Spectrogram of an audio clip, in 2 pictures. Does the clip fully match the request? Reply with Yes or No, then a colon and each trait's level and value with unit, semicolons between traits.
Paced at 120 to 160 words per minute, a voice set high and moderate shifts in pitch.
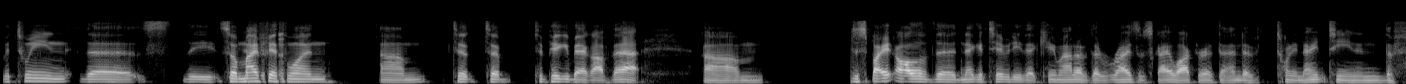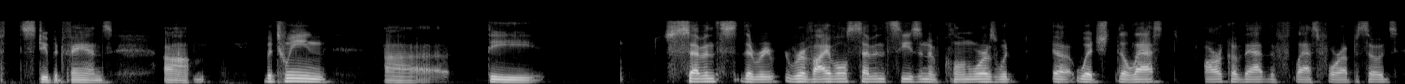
No: average, 140 wpm; low, 115 Hz; average, 3.3 semitones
